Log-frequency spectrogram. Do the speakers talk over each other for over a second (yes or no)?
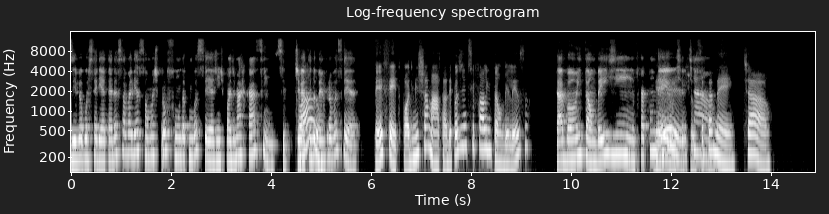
yes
